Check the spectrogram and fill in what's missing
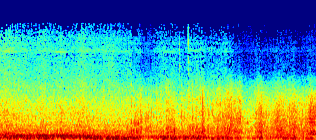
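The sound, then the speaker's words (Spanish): Strong storm wind at night roars steadily around a house with a deep, rumbling low end and broad hiss, gusting and surging throughout without letup, while a man moves buckets around the house. No voices are present. “De noche, bajo una fuerte tormenta, Jacob mueve cubos en torno a la casa.”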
